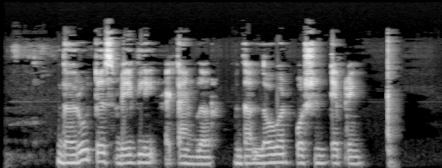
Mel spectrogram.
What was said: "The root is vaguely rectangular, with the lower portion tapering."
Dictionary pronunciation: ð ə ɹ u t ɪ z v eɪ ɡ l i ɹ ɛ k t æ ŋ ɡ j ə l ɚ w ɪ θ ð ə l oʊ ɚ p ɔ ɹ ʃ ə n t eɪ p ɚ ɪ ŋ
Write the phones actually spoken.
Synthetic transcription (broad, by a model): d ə ɹ u t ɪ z v eɪ ɡ l i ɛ t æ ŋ ɡ l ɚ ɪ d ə l oʊ ɚ p ɔ ɹ ʃ ə n t eɪ p ɚ ɪ ŋ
